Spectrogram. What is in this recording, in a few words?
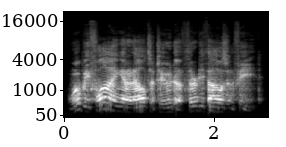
Pilot Voice Altitude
